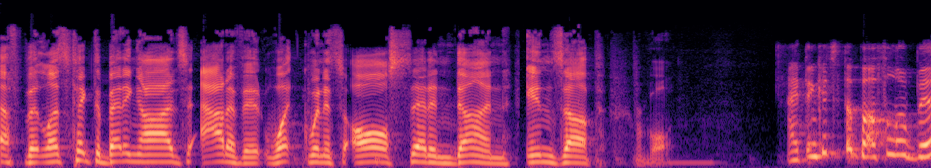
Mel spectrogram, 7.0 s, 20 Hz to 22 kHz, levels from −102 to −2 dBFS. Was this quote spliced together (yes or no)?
yes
